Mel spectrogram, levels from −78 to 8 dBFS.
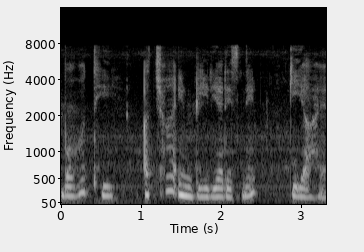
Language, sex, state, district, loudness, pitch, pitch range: Hindi, female, Rajasthan, Bikaner, -23 LUFS, 175 Hz, 160-210 Hz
